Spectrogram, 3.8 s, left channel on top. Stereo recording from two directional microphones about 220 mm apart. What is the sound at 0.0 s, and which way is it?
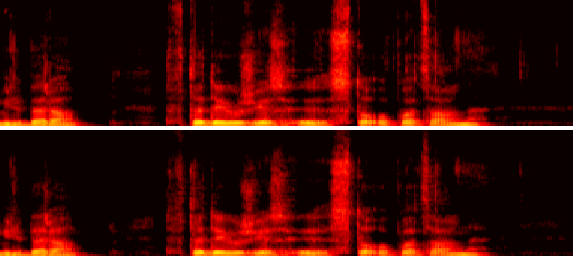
Speech, 20° left (ahead or behind).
